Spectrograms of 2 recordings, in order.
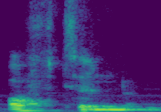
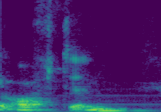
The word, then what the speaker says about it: often: so your question is I would pronounce often with the T because it's professional is more formal and it's the correct way to say often but a lot of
